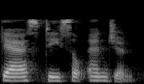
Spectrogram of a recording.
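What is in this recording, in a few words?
"gas-diesel engine", English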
